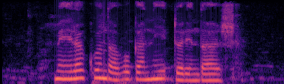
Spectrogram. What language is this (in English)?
Kinyarwanda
